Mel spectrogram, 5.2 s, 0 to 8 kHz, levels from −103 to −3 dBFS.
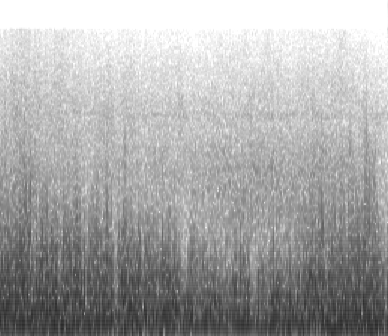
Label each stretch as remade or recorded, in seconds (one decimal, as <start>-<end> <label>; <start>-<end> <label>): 0.0-2.6 recorded; 2.6-3.7 remade; 3.7-5.2 recorded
